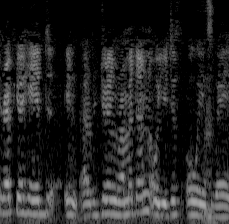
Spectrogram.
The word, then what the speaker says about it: Ramadan: Okay, so it's pronounced as Ramadan.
